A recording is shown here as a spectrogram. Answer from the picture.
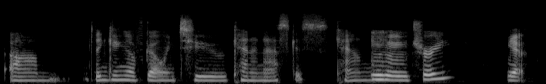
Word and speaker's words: Kananaskis: and i were um thinking of going to kananaskis county tree yeah right now you said it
